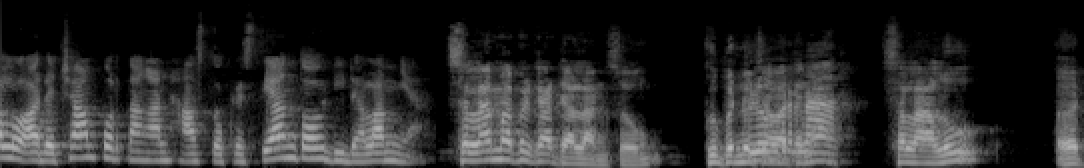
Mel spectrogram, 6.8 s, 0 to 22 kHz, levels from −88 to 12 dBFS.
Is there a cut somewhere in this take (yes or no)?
yes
